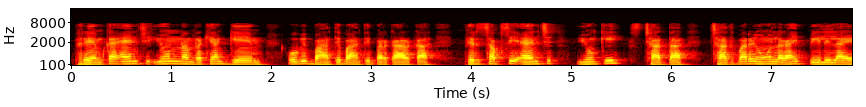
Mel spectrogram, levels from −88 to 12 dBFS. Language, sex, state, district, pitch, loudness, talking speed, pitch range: Kumaoni, male, Uttarakhand, Tehri Garhwal, 145 Hz, -18 LUFS, 185 wpm, 130-160 Hz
